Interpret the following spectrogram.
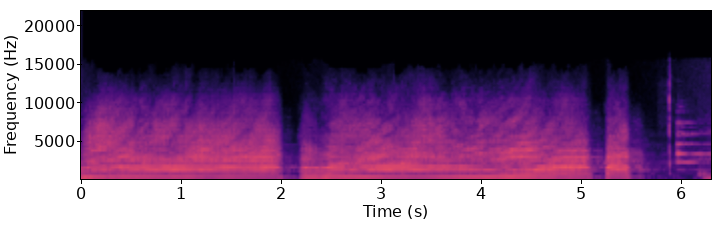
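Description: Steam whistle of the replica Central Pacific No. 119 locomotive blowing on one steady pitch: a long blast of about two seconds, a brief stutter, a second long blast, then a short toot near the end.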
